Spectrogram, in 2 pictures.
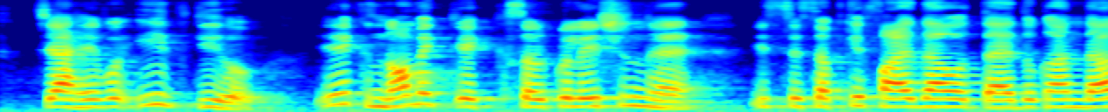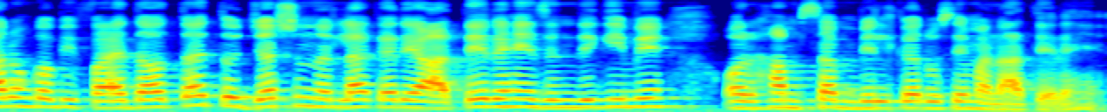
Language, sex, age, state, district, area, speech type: Urdu, female, 60+, Delhi, South Delhi, urban, spontaneous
